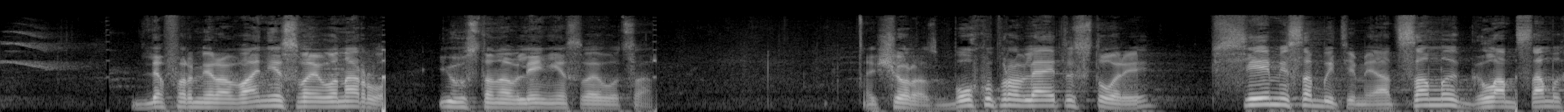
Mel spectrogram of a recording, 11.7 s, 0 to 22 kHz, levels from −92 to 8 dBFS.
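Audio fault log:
0.79–11.37 s, damaged data in a compressed stream: brief blips at 0.79–0.82, 2.85–2.88, 4.89–4.92, 8.52 and 11.34–11.37 s, as the decoder misreads corrupted frames and hunts for the next header.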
